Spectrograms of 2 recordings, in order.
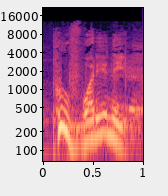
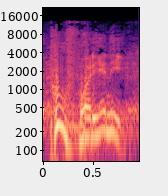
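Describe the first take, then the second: First: Tired genie popping out; weary magic genie voice. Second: Louder laughing genie; bigger, laughing genie take. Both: Retold or imitated. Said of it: "jump out and go".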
